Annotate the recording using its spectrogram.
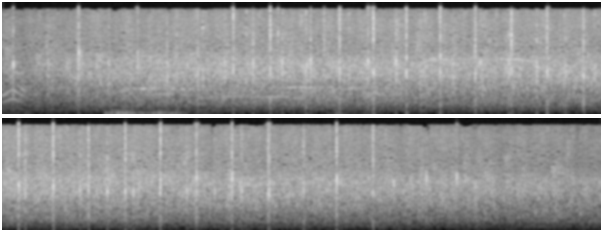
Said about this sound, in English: So all of my mystery challenge teams that have competed throughout the years, please just stand up and everyone give them a round of applause, please.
